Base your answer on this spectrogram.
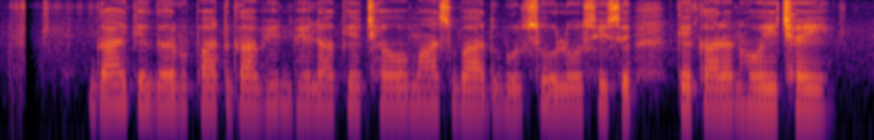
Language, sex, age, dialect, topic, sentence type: Magahi, female, 18-24, Western, agriculture, statement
